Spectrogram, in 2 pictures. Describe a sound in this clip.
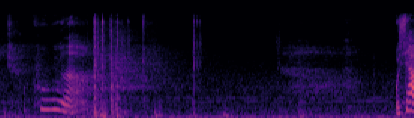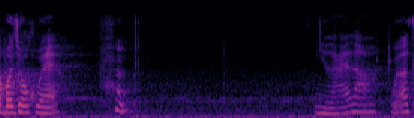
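A young woman speaks close to a microphone in short, lively bursts.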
